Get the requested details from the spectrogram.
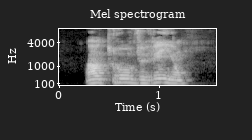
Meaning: inflection of entrouvrir: 1. first-person plural imperfect indicative 2. first-person plural present subjunctive
- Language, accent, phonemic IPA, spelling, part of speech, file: French, Canada, /ɑ̃.tʁu.vʁi.jɔ̃/, entrouvrions, verb, LL-Q150 (fra)-entrouvrions.wav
